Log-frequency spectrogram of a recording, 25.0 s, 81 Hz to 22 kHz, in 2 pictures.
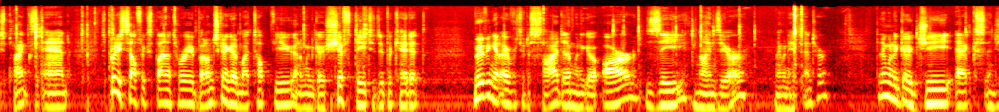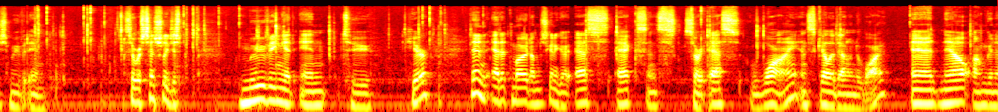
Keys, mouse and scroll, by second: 0.3 KP_7, 1.0-6.6 shift+middle drag, 1.2 scroll up 2, 1.4 z, 4.2 shift+d, 6.6 click, 7.5 r, 9.9 Return, 11.3 g, 12.9 click, 13.0 z, 13.6 scroll up 1, 13.7-17.7 middle drag, 14.8 scroll up 2, 15.8 g, 17.7 click, 17.8 middle click, 18.6 Tab, 19.6 s, 21.1 right click, 21.2 s, 23.8 middle click, 24.5 Tab, 24.5-24.9 middle drag.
